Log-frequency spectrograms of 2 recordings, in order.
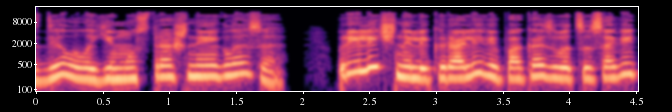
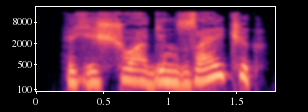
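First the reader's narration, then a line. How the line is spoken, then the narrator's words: Whisper. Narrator (Russian): шепнул Дар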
